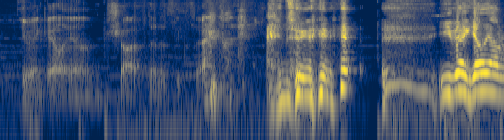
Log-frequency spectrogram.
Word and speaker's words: Evangelion: That is the official true pronunciation is Evangelion.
